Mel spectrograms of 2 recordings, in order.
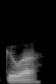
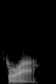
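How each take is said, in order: First: The name is said with two syllables. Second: The name is said with one syllable. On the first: The speaker calls it wrong. "instead of gua" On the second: The speaker calls it right. "one syllable"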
